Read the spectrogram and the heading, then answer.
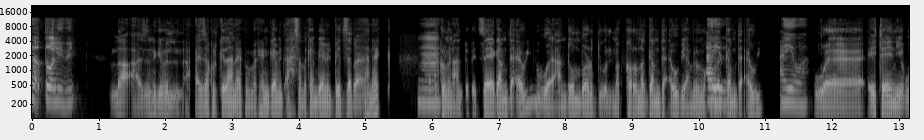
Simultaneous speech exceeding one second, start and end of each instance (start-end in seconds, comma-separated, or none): none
